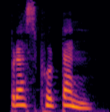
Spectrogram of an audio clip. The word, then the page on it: प्रस्फुटन: Hindi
